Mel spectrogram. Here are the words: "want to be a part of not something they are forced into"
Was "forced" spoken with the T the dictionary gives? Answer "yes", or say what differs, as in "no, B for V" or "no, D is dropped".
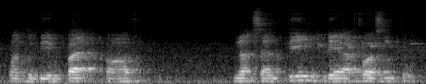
no, T is dropped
